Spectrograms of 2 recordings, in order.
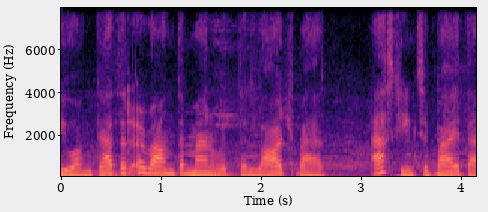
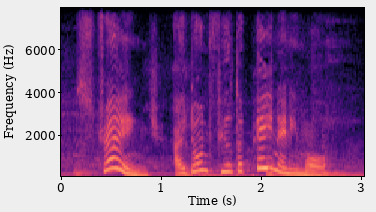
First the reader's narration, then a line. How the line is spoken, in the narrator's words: Suddenly, he exclaimed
